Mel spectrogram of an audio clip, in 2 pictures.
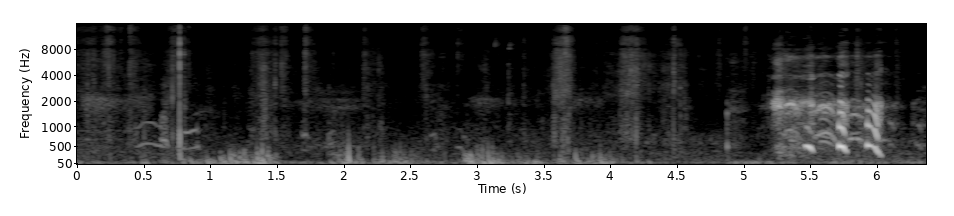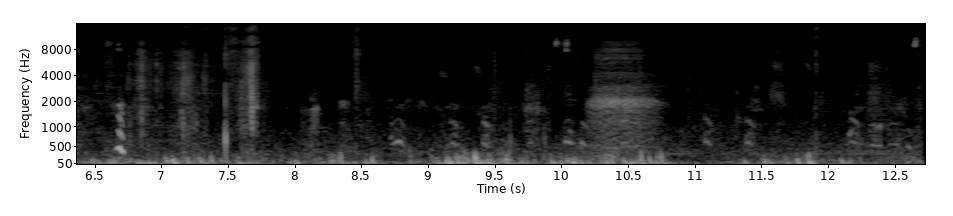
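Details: Gen-san, a grown rescue dog, gives one short, loud, harsh bark-like burst midway. The rest is quiet footsteps, low rustling and occasional soft speech.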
